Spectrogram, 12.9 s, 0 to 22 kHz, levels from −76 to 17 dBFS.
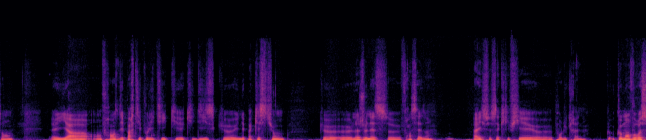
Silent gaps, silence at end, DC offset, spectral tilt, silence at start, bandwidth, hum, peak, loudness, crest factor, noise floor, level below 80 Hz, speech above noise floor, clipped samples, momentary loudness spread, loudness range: none; 0 s; under 0.1%; -7 dB/octave; 0 s; 15 kHz; none; 0 dBFS; -20 LUFS; 18 dB; -45 dBFS; -34 dBFS; 27 dB; under 0.1%; 11 LU; 3 LU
